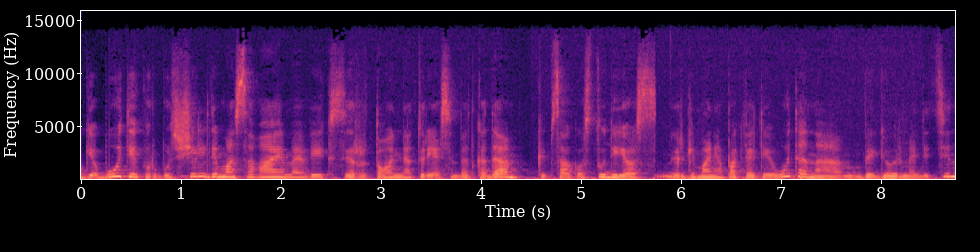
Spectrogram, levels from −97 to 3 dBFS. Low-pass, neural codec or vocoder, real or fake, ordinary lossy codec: 14.4 kHz; vocoder, 44.1 kHz, 128 mel bands every 512 samples, BigVGAN v2; fake; MP3, 96 kbps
